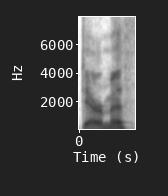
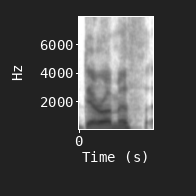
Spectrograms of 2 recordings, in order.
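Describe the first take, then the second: First: The second A vowel is left out. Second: The second A vowel is clearly sounded. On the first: The speaker calls it wrong. "I've been saying Daramith" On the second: The speaker calls it right. "and not Daramith"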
